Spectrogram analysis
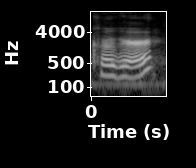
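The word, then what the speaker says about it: Kroeger: so stay tuned well Avril Lavigne and Chad Kroger did I say that right you did okay good I'm the worst of pronouncing names um they tied the knot apparently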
